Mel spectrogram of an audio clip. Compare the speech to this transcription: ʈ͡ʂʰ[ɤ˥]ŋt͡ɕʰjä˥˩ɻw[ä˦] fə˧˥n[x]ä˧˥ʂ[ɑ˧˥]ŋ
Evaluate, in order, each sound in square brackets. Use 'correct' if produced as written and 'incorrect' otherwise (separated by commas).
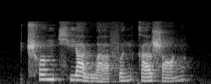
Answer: correct, incorrect, incorrect, correct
